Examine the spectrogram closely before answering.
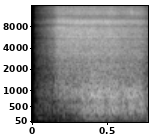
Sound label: Cat Hissing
